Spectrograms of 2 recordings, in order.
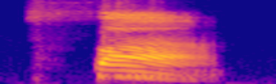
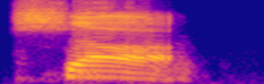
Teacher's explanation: Tafashi itu artinya hembusan angin yang keluar itu menyebar di dalam rongga mulut di permukaan lidah.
